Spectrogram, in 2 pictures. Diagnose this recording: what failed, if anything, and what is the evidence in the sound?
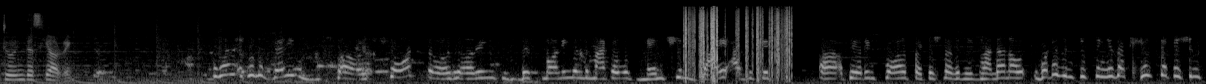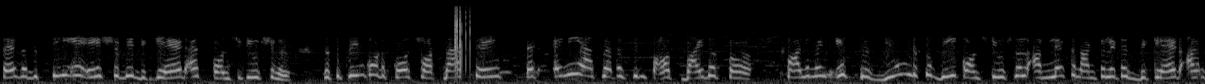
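Cable scratch noise in the analogue wiring, at 6.83 to 7.92 s and 16.61 to 16.77 s: dense, ragged bursts a few dB above the sound, likely from a worn connector's fluctuating contact resistance.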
